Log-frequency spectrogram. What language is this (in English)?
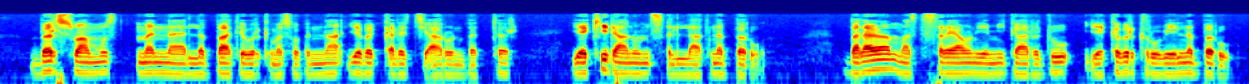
Amharic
